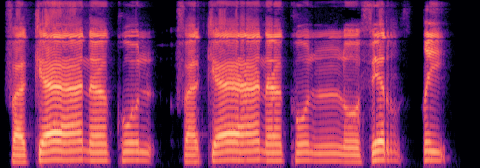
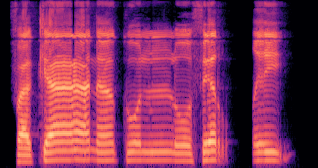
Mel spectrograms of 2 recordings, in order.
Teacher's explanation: ra boleh dibaca dengan tebal, juga boleh tipis ketika waqaf dengan raum.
